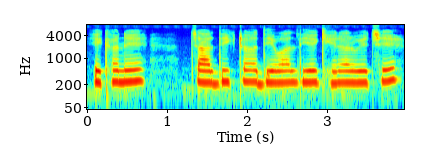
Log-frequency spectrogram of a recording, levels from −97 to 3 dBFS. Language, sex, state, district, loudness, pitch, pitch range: Bengali, female, West Bengal, Alipurduar, -16 LUFS, 235 Hz, 230-245 Hz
